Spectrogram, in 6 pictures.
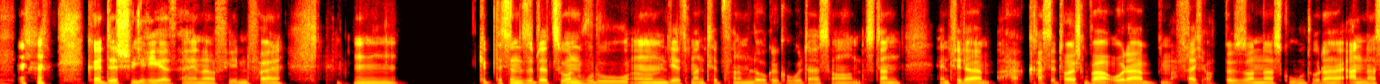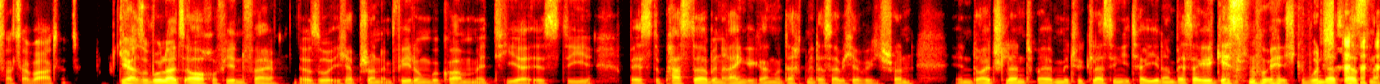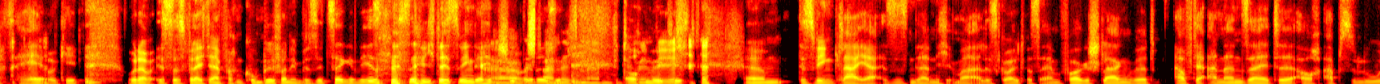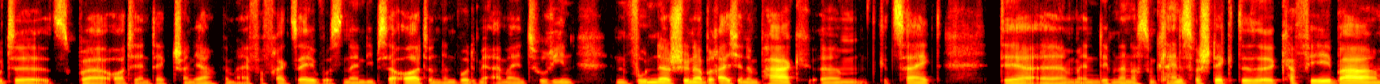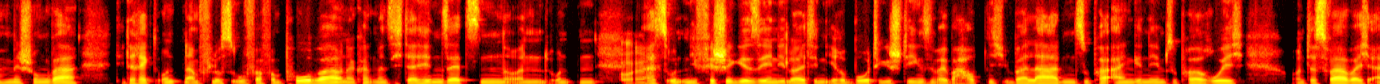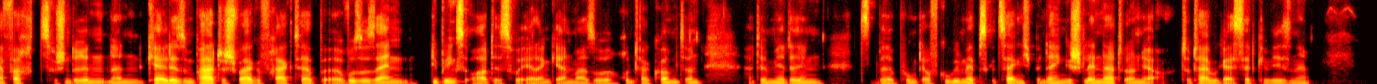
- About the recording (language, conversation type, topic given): German, podcast, Wie findest du versteckte Ecken in fremden Städten?
- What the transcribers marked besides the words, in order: chuckle; laughing while speaking: "besser gegessen. Wo du dich"; giggle; laughing while speaking: "dass er mich deswegen da hinschickt oder so"; chuckle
